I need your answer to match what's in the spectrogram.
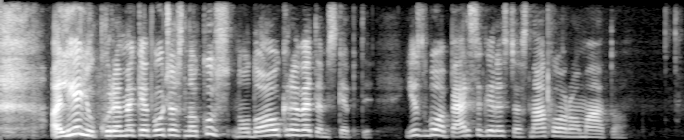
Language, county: Lithuanian, Vilnius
